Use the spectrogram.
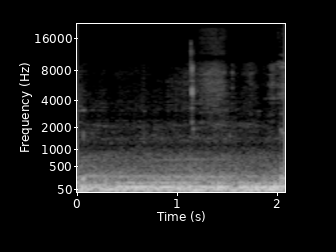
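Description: A car driving on the road, heard from inside as a steady low rumble of engine and tyres, loud and constant with faint higher rattles over it and no speech.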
